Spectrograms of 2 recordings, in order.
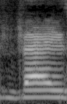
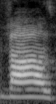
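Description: First: Vase is said the American way. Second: Vase is said in a non-American way. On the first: "Only Americans say vase" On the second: "I want to say vase"

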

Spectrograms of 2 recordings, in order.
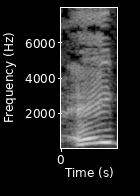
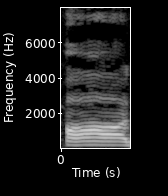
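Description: First: The word is said as 'ague'. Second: The word is said as a short 'og'. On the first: This is how it was heard pronounced aloud. The speaker calls it right. "until I heard Jennifer Akata pronounce it. I'm like, oh, it's ague" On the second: This is how it was said before hearing it aloud. The speaker calls it wrong. "I kept calling it the og"

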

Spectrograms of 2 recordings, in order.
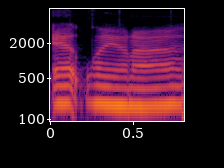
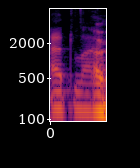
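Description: First: The word is said in a Southern US accent. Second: The word is said in a neutral accent. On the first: "I say Atlanta" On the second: "instead of Atlanta"

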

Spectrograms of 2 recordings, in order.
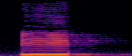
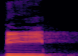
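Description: First: The beep is said at a higher pitch. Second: The beep is said at a lower pitch.

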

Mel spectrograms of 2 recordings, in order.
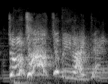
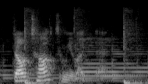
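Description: First: It is suddenly yelled loudly. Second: It is said at a calm, even level.

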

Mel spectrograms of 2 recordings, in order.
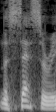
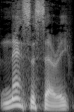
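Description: First: The stress falls on the second syllable. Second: The stress falls on the first syllable. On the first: The speaker calls it wrong. "Not necessary. Sounds like accessory" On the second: The speaker calls it right. "the stress is on the first syllable"

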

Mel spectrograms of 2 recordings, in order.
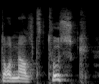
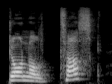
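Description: First: The name is said with Polish pronunciation. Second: The name is said with English pronunciation. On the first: "I think it's more like" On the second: "which is the English pronunciation"

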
